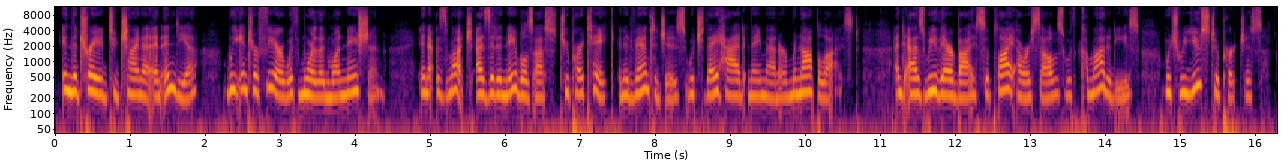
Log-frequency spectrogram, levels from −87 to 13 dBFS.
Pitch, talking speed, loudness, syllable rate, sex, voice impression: 235 Hz, 165 wpm, -16 LUFS, 5.4 syllables/s, female, feminine, adult-like, slightly relaxed, powerful, soft, fluent, intellectual, calm, friendly, reassuring, kind, modest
